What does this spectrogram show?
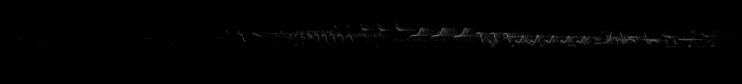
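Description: Small songbirds twittering in fast, high trills of short chirps, louder in the middle and fading near the end.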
